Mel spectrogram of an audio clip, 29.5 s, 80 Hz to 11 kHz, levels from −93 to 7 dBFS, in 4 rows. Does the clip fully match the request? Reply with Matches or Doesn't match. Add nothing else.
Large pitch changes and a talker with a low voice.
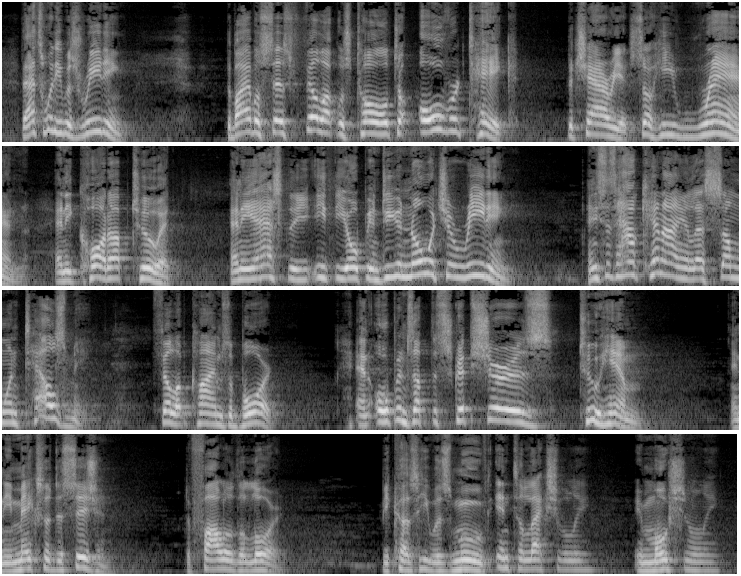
Doesn't match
